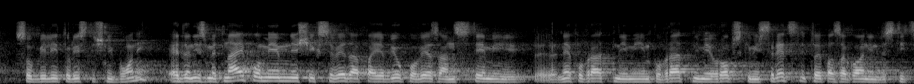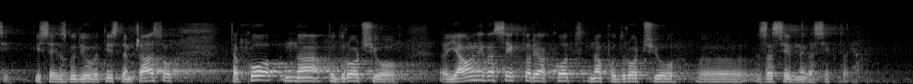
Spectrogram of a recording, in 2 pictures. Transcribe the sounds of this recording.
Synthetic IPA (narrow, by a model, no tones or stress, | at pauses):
sɔbilit̪uɾist̪it͡ʃniboːni | ɛ̰ːd̪ənizmɛt̪najpɔmembnɛjʃixsɛʋeːd̪apajɛbiwpɔʋeːzanst̪eːminɛpɔʋɾaːt̪nimiːnpɔʋɾaːt̪nimiɛwɾopskimisɾet̪st̪ʋit̪oːjɛpazaɡɔjninʋɛst̪iːt̪sḭ | kisɛjɛzɡɔd̪iwʋət̪ist̪ɛmt͡ʃaːsu | t̪akonapɔd̪ɾoːt͡ʃju | jaːwnɛɡaseːkt̪ɔɾjakɔt̪napɔd̪ɾoːt͡ʃju | zaseːbnɛɡasekt̪ɔɾja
